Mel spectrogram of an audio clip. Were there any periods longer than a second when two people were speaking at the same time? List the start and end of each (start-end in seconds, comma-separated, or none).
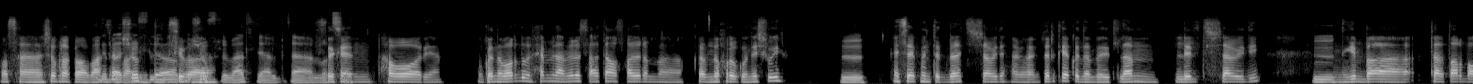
0.9-2.2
